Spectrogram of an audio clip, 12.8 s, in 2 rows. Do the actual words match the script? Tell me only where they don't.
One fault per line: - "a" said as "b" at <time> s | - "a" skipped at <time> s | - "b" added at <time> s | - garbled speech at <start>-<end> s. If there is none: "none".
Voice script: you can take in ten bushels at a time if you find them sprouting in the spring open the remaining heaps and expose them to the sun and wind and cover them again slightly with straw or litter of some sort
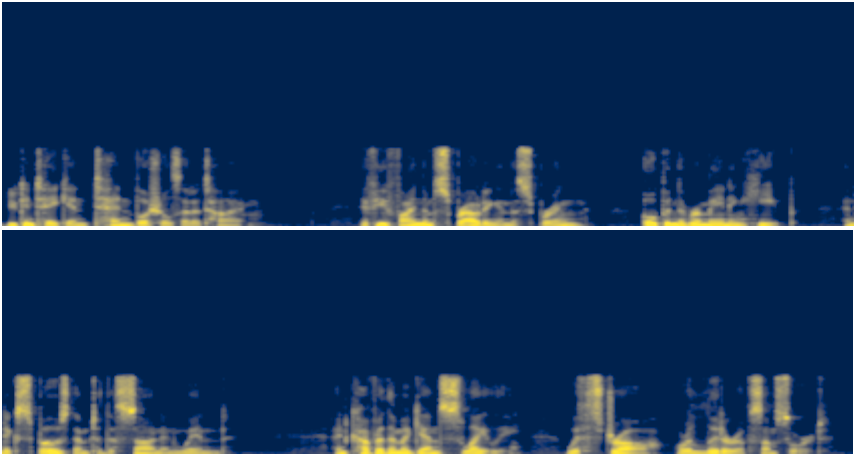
- "heaps" said as "heap" at 5.5 s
